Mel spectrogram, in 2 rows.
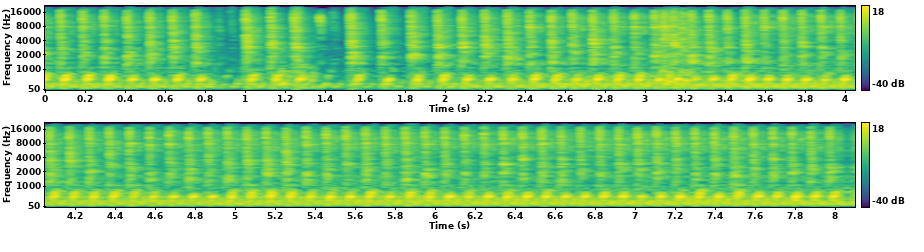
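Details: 2001 Gilroy Indian Chief V-twin race bike being rebuilt, run with no exhaust pipes: rapid ticking beat with a lopsided skipping rhythm, one side not firing; suspected dead-cylinder misfire from ignition, intermittent.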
